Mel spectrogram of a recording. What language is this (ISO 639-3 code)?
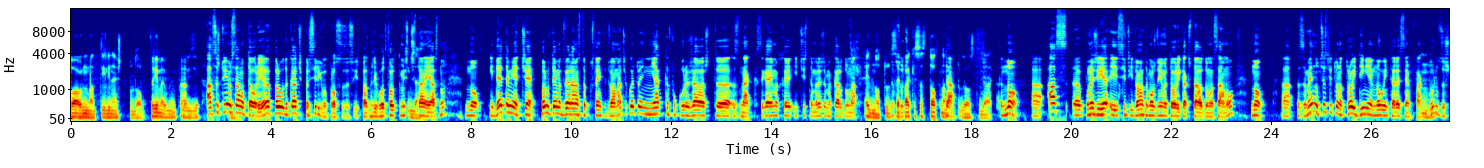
bul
